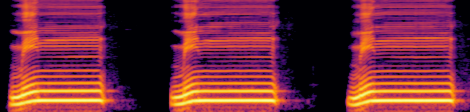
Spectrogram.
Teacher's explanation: नून की जब अदायगी होगी तो नून को पढ़ते हुए ज़बान तालु से लगे।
